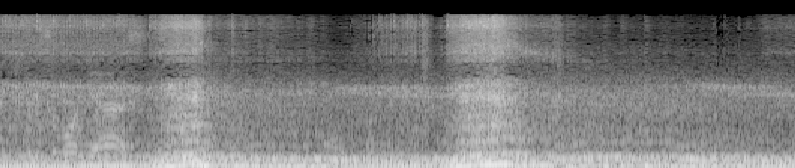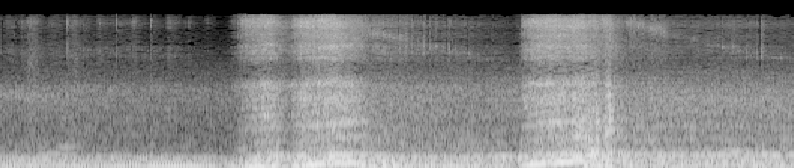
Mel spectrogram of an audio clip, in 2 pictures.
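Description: A car engine revs sharply in short bursts, several times.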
